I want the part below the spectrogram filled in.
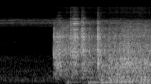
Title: hard starting issue Kawasaki Barako II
